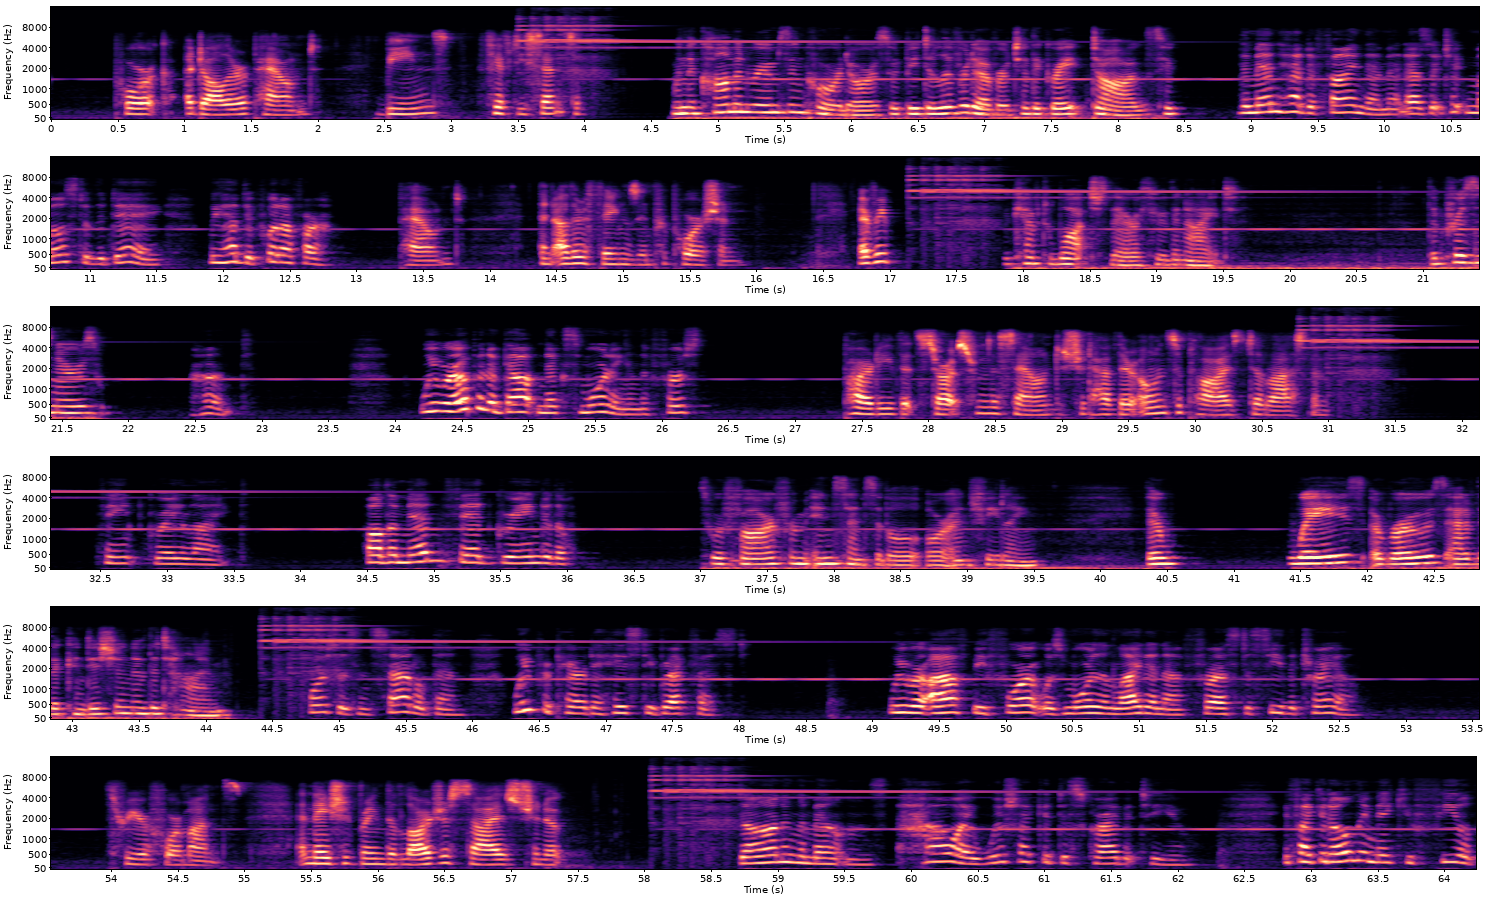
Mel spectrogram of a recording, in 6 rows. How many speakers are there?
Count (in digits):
3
